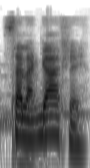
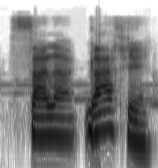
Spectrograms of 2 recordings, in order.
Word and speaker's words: Sala: stay even in Zulu Sal which means stay well and is a way to say goodbye and you know in that one I also have an implosive Sal and also phonetically speaking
